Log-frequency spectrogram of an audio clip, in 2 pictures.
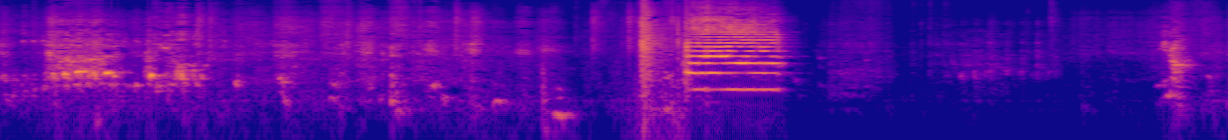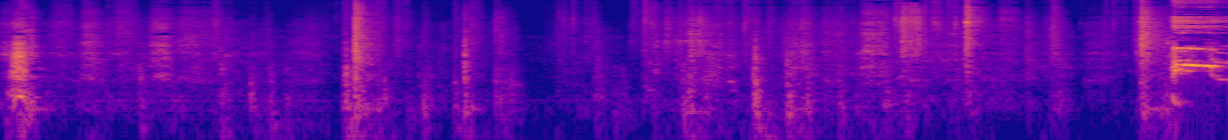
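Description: Men laugh loudly nearby.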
